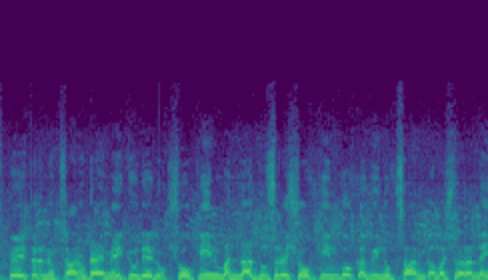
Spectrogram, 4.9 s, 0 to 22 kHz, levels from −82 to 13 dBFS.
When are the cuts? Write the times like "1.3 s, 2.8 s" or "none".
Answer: 1.7 s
